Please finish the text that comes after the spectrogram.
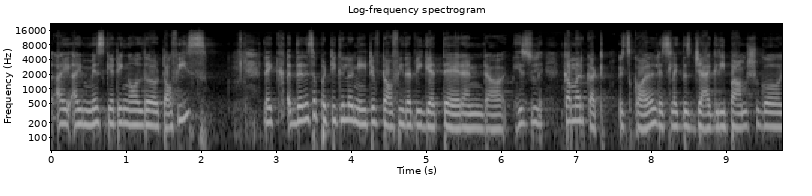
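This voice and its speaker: An Indian woman in her thirties with an Indian English accent, answering questions at a press conference in a reflective way, with many restarts. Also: mid-range voice. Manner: reflective, with frequent restarts and fillers. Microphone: handheld microphone.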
